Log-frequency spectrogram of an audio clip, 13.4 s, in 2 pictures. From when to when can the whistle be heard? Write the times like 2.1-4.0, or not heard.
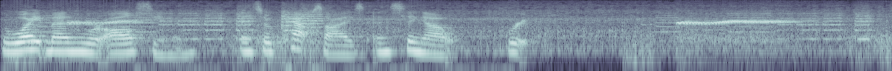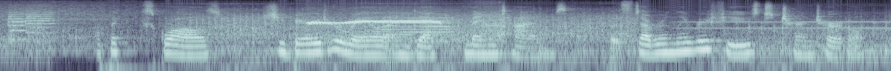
0.5-1.1, 5.0-6.0, 8.9-10.5.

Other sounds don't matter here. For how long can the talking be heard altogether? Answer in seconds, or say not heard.
10 s.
